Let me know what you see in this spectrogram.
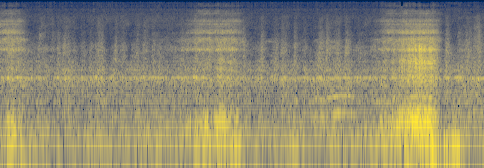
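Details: Soft, rough snoring breaths rising and falling in sleep, one louder snore near the end, recorded at a beach over steady background rumble.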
